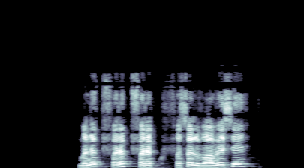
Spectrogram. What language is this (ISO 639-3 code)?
kxp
